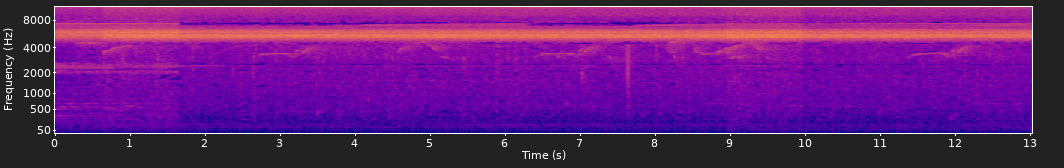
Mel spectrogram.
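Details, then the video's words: High continuous insect drone from cicadas on the Licking River in Morning View, captured through the night from dusk to dawn, holding one even shrill tone throughout, with a few faint brief chirps and a short click. "Cicada to Cicada - a 12 hour accoustical journey on the Licking River in Morning View"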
